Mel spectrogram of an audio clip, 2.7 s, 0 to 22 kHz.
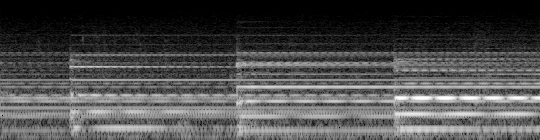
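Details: Old clock striking the hour, after cleaning the clutch: clear bell strikes about every 0.8 seconds, each ringing out cleanly, a normal hour strike with the strike train working properly.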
